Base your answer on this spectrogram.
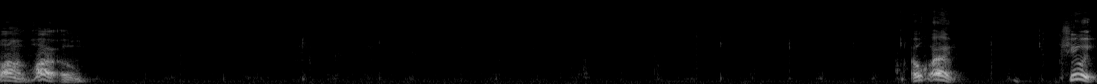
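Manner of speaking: talking through a mouthful. Eating a fruity crispy treat while talking to viewers, talking with mouth full. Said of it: "Sorry for chewing so much".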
